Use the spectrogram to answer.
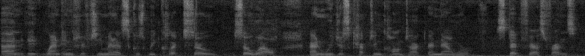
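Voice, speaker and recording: A woman with an American accent speaks at a moderate pace amid audible room echo. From US, Philadelphia area. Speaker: expat resident. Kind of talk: casual interview chat. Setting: outdoors at harbourside restaurant.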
